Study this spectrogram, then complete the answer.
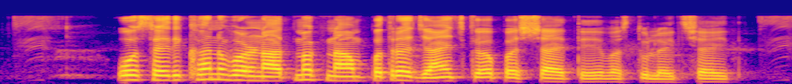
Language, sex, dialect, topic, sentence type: Maithili, male, Southern/Standard, banking, statement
